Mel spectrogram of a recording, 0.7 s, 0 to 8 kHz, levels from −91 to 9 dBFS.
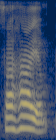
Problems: none marked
